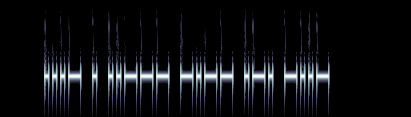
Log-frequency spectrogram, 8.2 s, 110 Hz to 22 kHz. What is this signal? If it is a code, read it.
Morse code, heard as a keyed tone, about 15 wpm, 700 Hz. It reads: VE2YRX
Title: DXCC-100 Call Signs - 6 Characters - Repeated 3x - 15wpm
